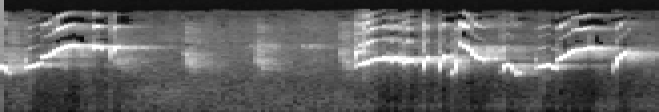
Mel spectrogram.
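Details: White-rumped shama delivering varied whistled song with prenjak mimicry: looping rising whistles, a pause, then a jumble of quick swooping, slurred notes.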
